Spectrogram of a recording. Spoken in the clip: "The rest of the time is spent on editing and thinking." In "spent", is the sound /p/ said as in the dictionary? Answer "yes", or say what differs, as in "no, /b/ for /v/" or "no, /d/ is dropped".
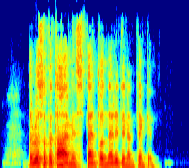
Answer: yes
